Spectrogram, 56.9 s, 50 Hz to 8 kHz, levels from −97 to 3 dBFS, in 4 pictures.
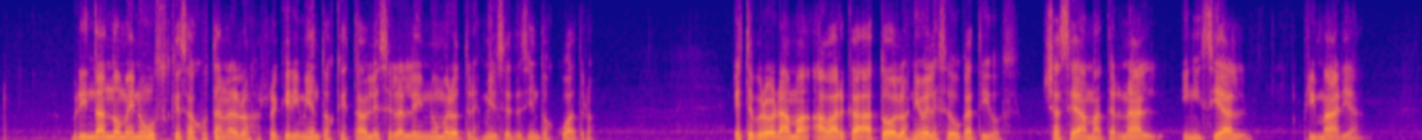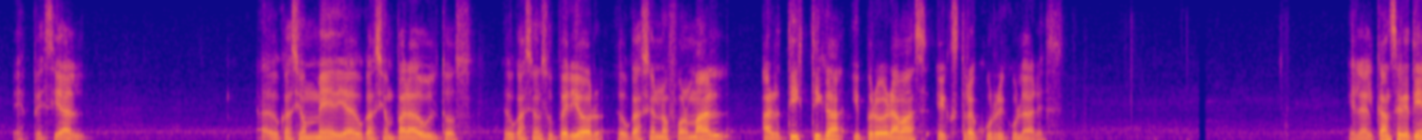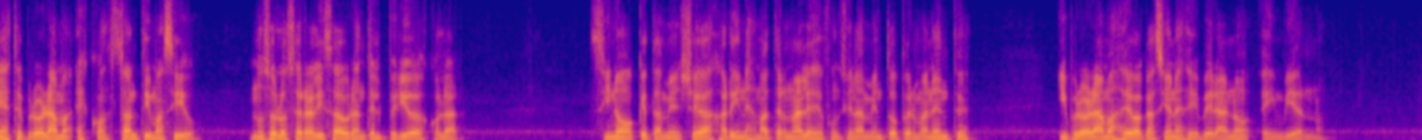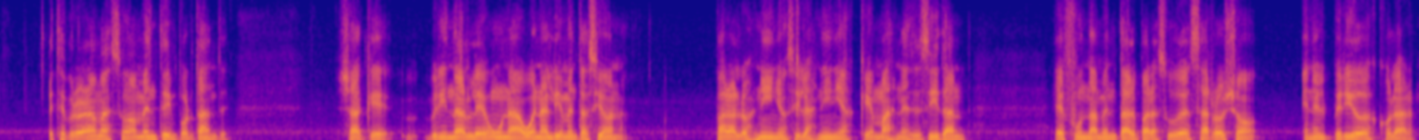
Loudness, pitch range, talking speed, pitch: -26 LUFS, 120-135 Hz, 115 wpm, 125 Hz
